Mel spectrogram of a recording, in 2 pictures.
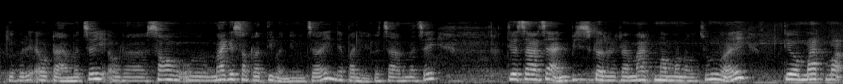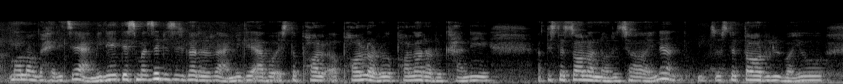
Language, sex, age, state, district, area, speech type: Nepali, female, 45-60, West Bengal, Darjeeling, rural, spontaneous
